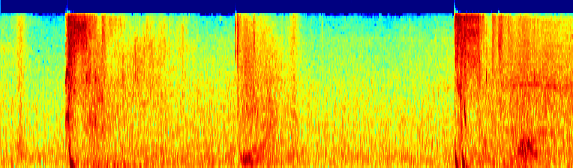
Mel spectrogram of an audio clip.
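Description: Web lines shoot out with sharp whooshing snaps.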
